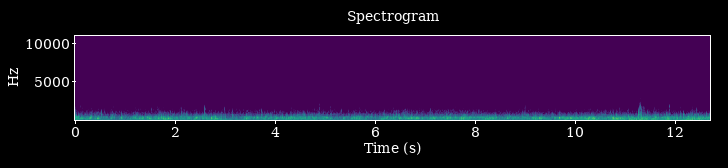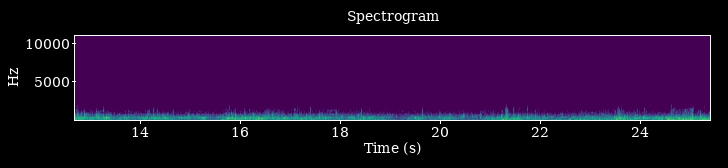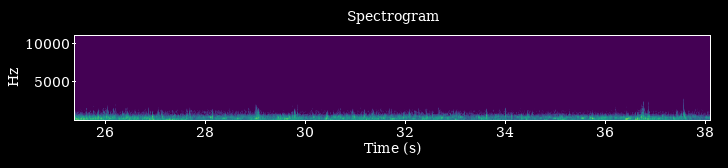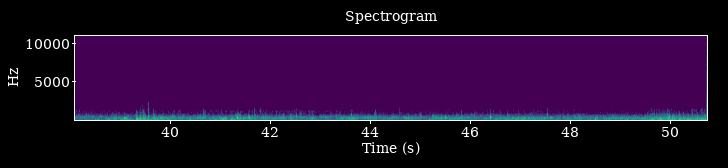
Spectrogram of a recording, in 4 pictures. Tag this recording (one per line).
bubbles
deep
diver
diving
glug
gurgle
scuba
stereo
underwater
wet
